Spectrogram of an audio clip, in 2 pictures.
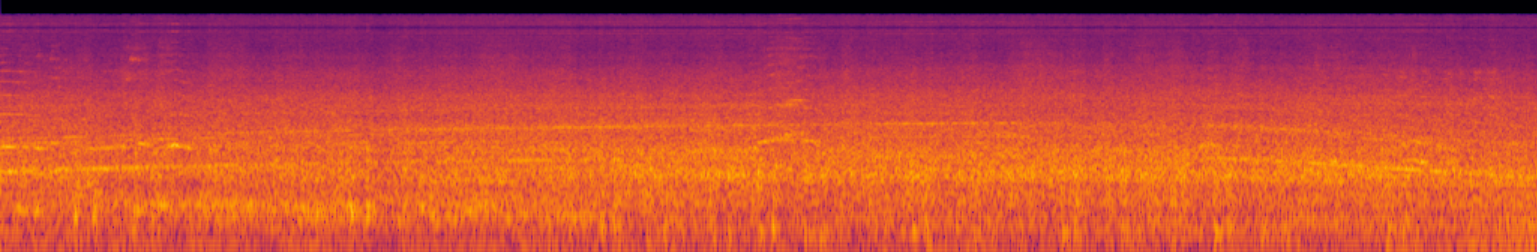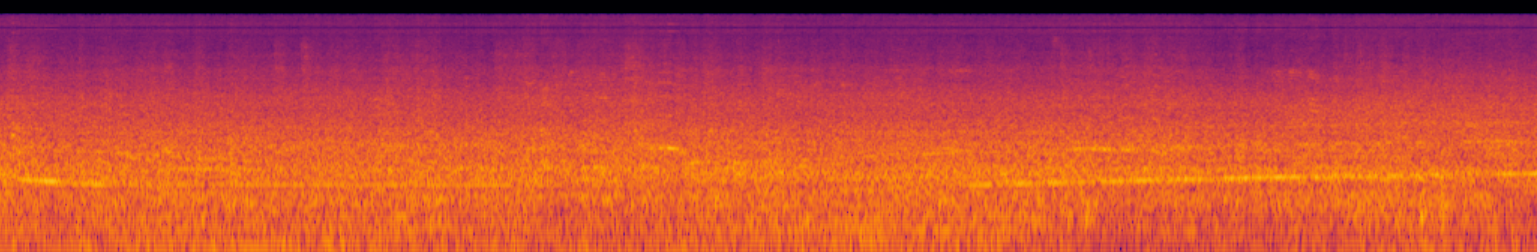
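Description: Tram riding along its line, heard from inside: steady running noise of wheels on rails with a motor whine that rises, falls and rises again in pitch as the tram speeds up and slows.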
